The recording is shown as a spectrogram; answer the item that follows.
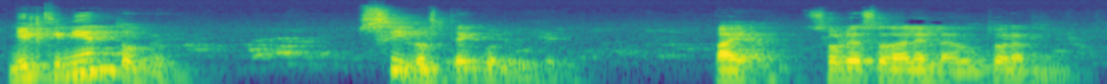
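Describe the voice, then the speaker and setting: A man's voice: medium pitch, expressive, a little fast, creaky, warm tone, a little hiss or hum. A man giving a church testimony, telling his story and acting out both sides of a conversation. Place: church hall. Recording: echoey church hall.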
